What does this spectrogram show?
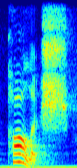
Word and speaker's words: polish: For the first one, you pronounce it as polish, as in he polished my shoes.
